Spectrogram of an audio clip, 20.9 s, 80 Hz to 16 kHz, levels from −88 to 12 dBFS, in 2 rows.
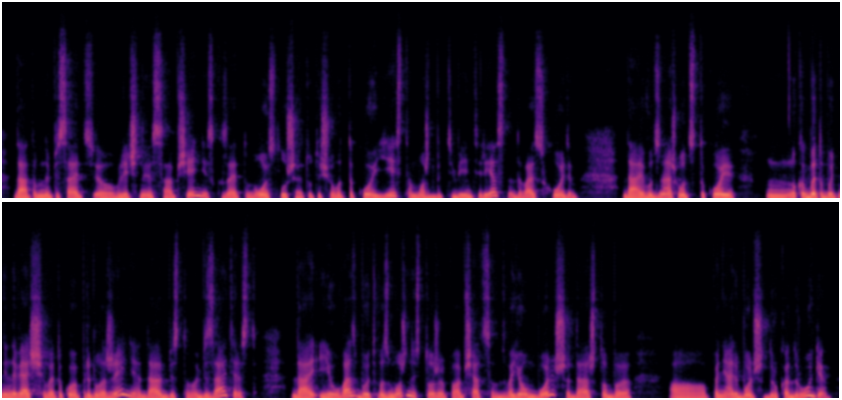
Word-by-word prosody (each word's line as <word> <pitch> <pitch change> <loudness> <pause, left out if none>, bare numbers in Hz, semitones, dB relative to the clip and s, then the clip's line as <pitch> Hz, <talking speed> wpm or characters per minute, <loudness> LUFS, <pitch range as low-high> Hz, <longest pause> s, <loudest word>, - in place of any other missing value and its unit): да, 190 0 +3
там, 175 +1 -1
написать, 190 0 -2
а, 175 -1 0
в 175 +3 -3
личные 200 -2 -1
сообщения, 185 - -2
сказать, 185 -4 -4
там, - - -6
ой, 200 -2 +4
слушай, 190 -3 -3
а - - -6
тут 200 +4 -8
ещё 190 -1 -5
вот 185 -1 -3
такое 205 +1 +1
есть, 255 +10 -2
там, 190 -4 -2
может 185 -1 -1
быть, 175 -3 -6
тебе 190 +2 0
интересно, 195 - -1
давай 100 +4 -1
сходим. 165 -3 -3 0.5
Да, 200 +1 +3
и - - +2
вот, 190 +2 +1
знаешь, 225 0 +1
вот 190 0 +2
с - - -16
такой, 205 -2 +4 0.4
м, 185 -1 +1
ну, 255 +3 +2
как 240 -4 +2
бы 230 - +10
это 230 0 +3
будет 225 -1 +1
ненавязчивое 235 -2 +2
такое 195 0 0
предложение, 185 - +1
да, 215 +5 +2
без 175 0 -3
того 180 - -7
обязательств, 225 - -1 0.4
да, 205 +5 +3
и 215 - 0
у 210 - +2
вас 275 +3 +3
будет 220 -2 +2
возможность 225 - +1
тоже 235 0 0
пообщаться 210 +3 -4
вдвоём 190 +3 +2
больше, 360 - -1
да, 190 +5 0
чтобы, 185 -4 -2 0.5
а, 170 - -2
понять 200 +6 +1
больше 180 -1 -1
друг 180 0 -3
о 185 - +2
друге. 210 - +2
190 Hz, 180 wpm, -22 LUFS, 180-220 Hz, 0.5 s, бы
